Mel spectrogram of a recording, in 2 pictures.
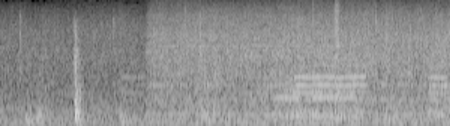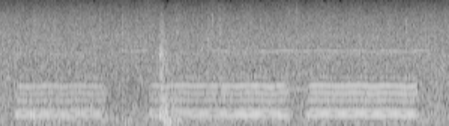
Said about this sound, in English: He gets out of the cab into the torrential rain.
